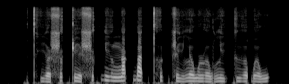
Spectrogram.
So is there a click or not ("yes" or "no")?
no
